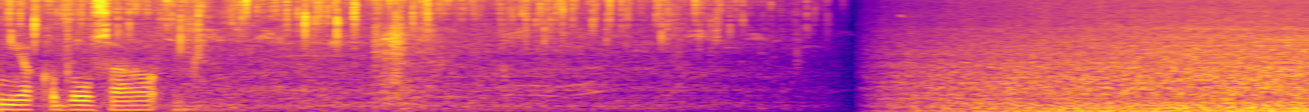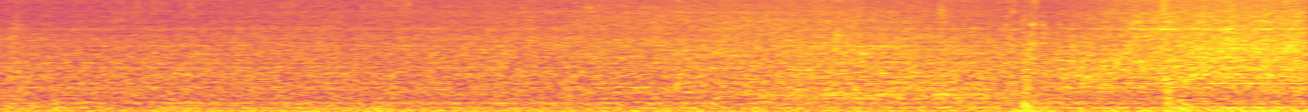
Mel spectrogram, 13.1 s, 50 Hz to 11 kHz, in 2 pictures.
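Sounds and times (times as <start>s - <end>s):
road and engine rumble in vehicle: 4.3s - 13.0s.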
